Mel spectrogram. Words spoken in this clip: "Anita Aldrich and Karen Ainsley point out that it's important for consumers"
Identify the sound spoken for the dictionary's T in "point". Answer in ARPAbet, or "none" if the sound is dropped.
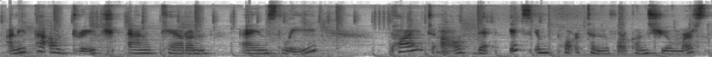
T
